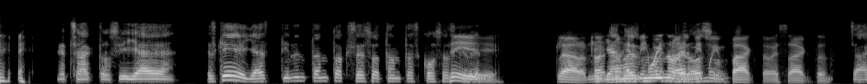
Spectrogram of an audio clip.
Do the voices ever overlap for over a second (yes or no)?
yes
